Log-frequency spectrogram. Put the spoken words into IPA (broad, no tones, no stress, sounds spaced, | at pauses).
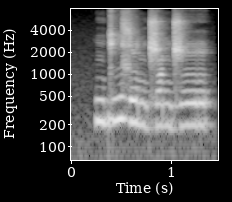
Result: ŋ ɡ i z ø n d͡ʒ ɔ n d͡ʒ øː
